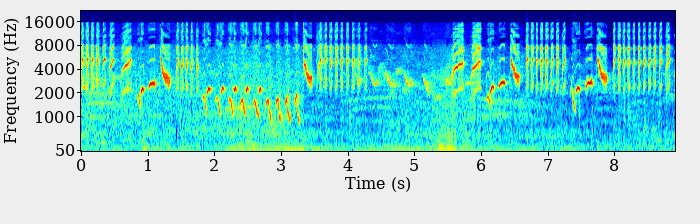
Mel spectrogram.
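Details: White-rumped shama of the Medan type singing a full song packed with mimicked fill-in phrases: rapid bursts of very high repeated notes alternate with a run of short, evenly spaced whistled notes, then rising upslurred whistles, over a quiet background.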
